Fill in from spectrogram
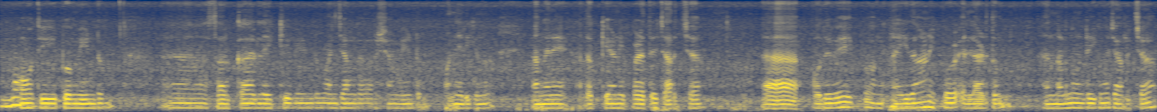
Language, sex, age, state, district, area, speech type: Malayalam, male, 18-30, Kerala, Kollam, rural, spontaneous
